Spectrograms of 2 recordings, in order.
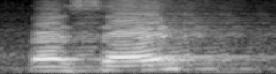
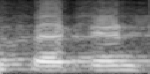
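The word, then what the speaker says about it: patient: तो यहां पे द पेशेंट देखो इसमें उच्चारण में और मीनिंग में थोड़ा अंतर है। है ना? हां। और भाई अपन पेटेंट भी बोल देते हैं इसको। तो पेटेंट क्या है? रॉन्ग है।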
